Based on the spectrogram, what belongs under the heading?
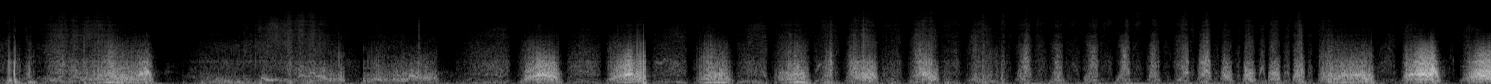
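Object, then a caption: Stuffed cotton fabric cushion with embroidered appliqué. Fingertips and nails scratch over the embroidered appliqué eyes of a stuffed cotton owl cushion. A steady run of short, uneven scratchy strokes comes in rough bursts, about one and a half per second. The sound is dry, mid-toned fabric rasping with little ring.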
